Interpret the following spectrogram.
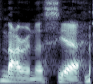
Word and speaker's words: Marinus: And it's pronounced Marinus, Marinus, yes.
